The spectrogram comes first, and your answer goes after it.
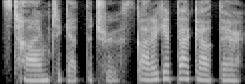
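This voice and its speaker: Casting: actress for wry, grieving young woman, game drama lead; soft, gravelly fry, introspective muttering, close dry sound. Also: fairly even intonation, moderate pace, no room sound, lightly acted. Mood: quietly determined. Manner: low-key, introspective, muttering to herself. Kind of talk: naturalistic game character lines, inner-monologue asides.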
